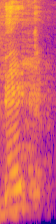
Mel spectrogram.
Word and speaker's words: debt: consequently fell into a debt trap. A debt trap. इसको DEBT डेप्ट नहीं बोलना है, B is silent.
